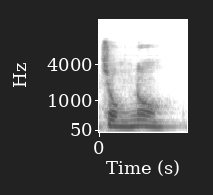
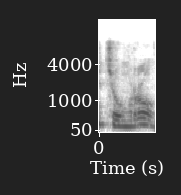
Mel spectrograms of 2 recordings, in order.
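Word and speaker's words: 종로: gamnida jalan kaki sampai jongno tulisannya jongro bacanya jongno lihat nih tulisannya jongro Bacanya apa jongno ya ya gak boleh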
